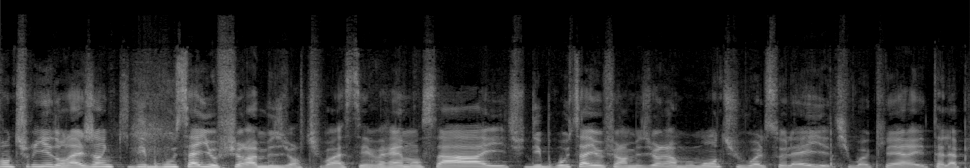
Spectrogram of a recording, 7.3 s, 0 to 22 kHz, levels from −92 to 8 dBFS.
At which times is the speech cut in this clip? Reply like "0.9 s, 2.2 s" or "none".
none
